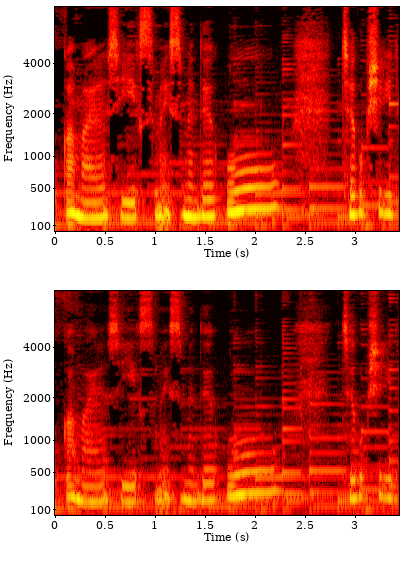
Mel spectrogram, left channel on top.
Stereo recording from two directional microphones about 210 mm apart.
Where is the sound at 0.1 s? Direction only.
55° left (ahead or behind).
